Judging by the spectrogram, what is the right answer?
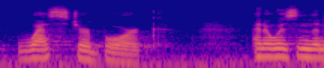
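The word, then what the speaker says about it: Westerbork: transit camp in Holland which is westerborg you would pronounce it westerborg and it was in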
